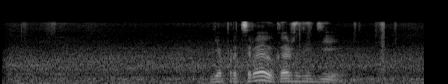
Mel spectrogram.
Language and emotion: Russian, neutral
